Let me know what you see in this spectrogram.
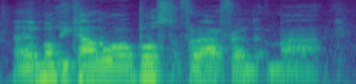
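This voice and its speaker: A man's fairly high, fairly evenly intoned voice, with audible room echo and noticeable background noise. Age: 60s. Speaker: vintage audio repair livestreamer. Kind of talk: casual live stream chat. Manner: halting, repetitive.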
